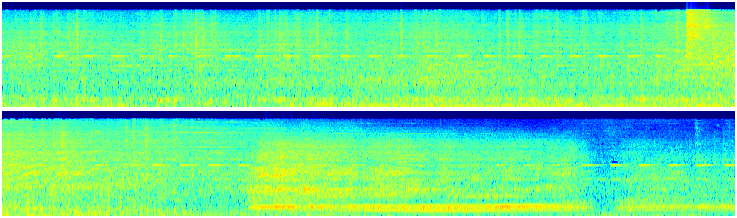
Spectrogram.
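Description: Passenger cars rumbling and clacking over a grade crossing while the crossing bell dings. After the last car clears, a train whistle sounds a loud chord of several pitches in a long blast of about four and a half seconds, then starts again after a short break.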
